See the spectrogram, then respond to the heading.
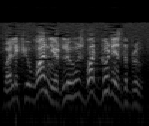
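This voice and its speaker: A dull old radio recording with a blustering village butcher. His voice is high and cuttingly bright. He is gruff and imperious, laying down the law. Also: big pitch swings, fast, a little hiss or hum, heavily acted. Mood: grumbling. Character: stern, blustering village butcher and family patriarch. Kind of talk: 1940s radio acting.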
